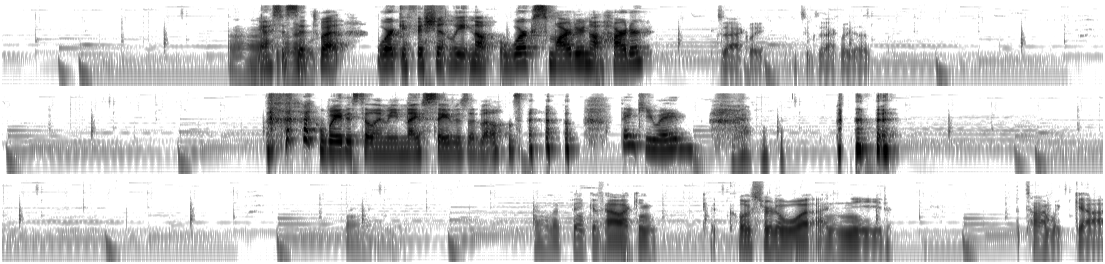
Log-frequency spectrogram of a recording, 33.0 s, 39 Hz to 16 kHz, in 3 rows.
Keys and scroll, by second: 3.1 super+-, 3.8 space, 4.8 super+=, 6.4 i, 7.2 a, 10.1 v, 16.0 shift+super+[, 17.1 a, 20.7 =, 21.2 a, 23.2 Escape, 24.0 space, 31.3-32.3 typing.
